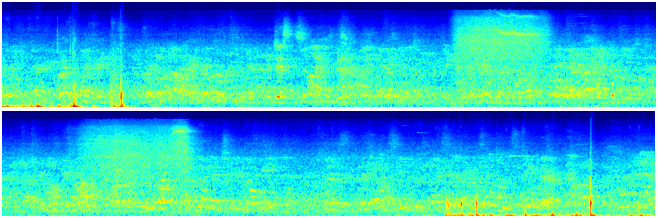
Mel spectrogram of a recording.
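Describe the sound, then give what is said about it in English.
A door is handled: a couple of heavy thumps and clunks at the start and end, with hissing, scraping bursts in between against a low background murmur. “That door is complicated sometimes.”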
